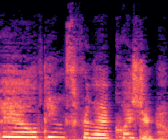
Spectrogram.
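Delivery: high, prissy parody of an evasive politician; mock politician dodge. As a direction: mimic a slick non-answer. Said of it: "we don't want".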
